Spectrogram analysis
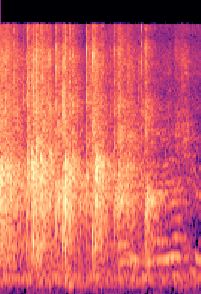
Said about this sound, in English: Four people applauded, by the way.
